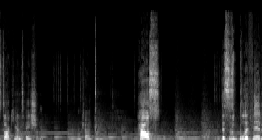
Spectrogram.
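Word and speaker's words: Blaiddyd: okay house this is blip-it right like they don't pronounce the double d's this house claims blithe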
